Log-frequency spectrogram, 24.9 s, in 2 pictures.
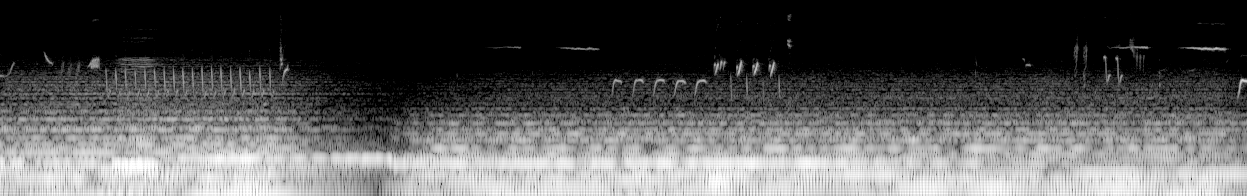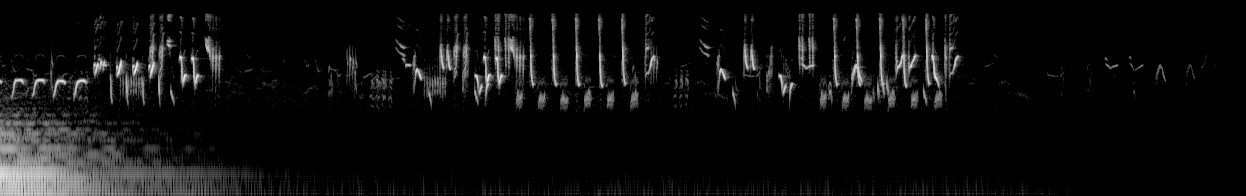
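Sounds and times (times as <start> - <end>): new-age music: 0.0 - 14.7
bird chirping: 0.0 - 24.9.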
